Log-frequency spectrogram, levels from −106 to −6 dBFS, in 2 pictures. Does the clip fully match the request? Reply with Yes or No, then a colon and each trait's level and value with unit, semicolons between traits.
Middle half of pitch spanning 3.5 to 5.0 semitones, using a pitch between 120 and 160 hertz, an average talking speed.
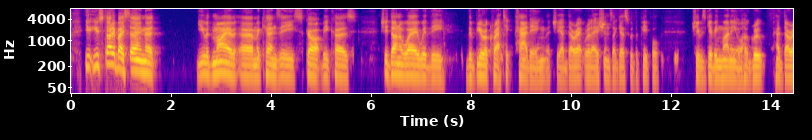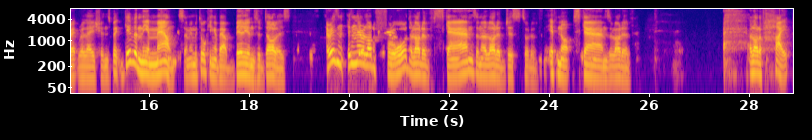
No: average, 4.1 semitones; low, 110 Hz; average, 170 wpm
